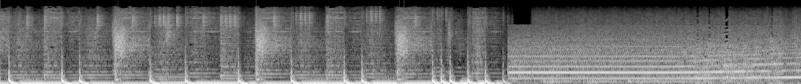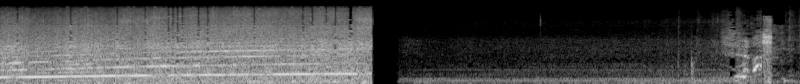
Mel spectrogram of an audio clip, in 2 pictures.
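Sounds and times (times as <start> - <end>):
engine running and revving: 0.0 - 11.8.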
